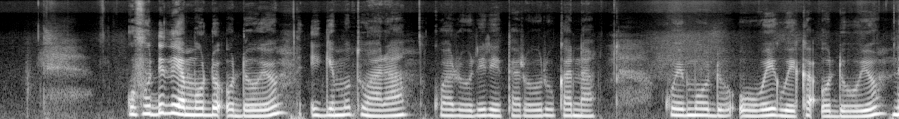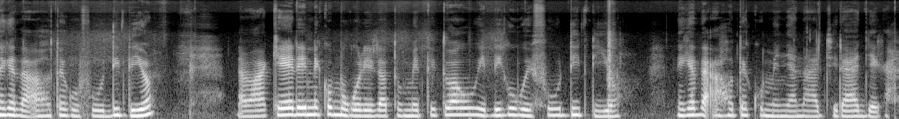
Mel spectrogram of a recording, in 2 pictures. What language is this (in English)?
Kikuyu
